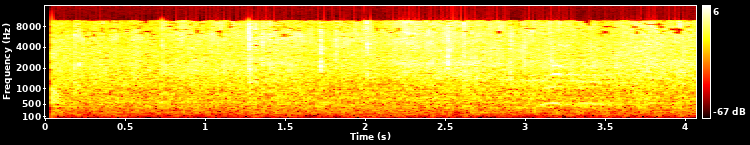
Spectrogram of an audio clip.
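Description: Ice hockey arena ambience: a steady murmur of the crowd with a few sharp clicks from sticks, puck and skates in play on the ice.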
